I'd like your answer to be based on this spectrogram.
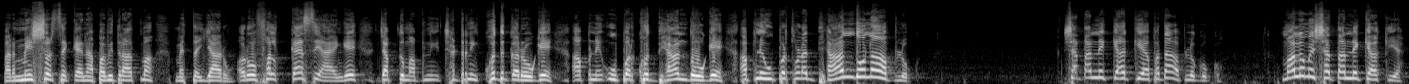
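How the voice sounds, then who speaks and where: A man with an extremely high-pitched, expressive voice preaches a sermon over a video call at a moderate pace, with a hands-on demonstration. He talks conversationally, coaxing his listeners and repeating his instructions.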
